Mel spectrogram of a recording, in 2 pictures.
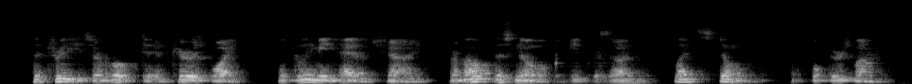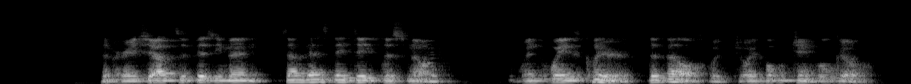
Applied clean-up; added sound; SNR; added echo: neural mask model DeepFilterNet 3.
